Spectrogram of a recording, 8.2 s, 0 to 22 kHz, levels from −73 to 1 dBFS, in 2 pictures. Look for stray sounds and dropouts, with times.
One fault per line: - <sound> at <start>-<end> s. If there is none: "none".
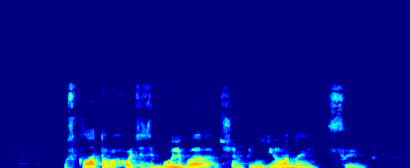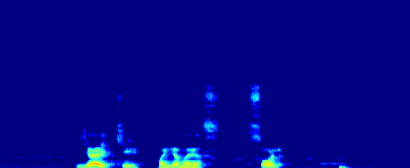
none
